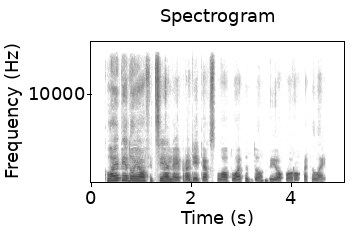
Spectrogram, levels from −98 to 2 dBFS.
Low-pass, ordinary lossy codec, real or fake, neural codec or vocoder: 14.4 kHz; AAC, 64 kbps; fake; vocoder, 44.1 kHz, 128 mel bands every 512 samples, BigVGAN v2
